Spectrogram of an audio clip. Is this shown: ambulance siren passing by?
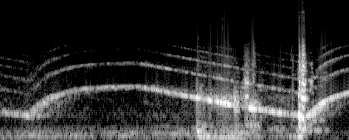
yes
